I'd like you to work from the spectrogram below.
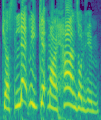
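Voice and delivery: loud furious threat. Acted. Furious caretaker hunting the boy, loud angry threat. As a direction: spit out the threat.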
